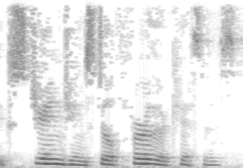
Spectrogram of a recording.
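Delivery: ordinary delivery, nothing marked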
